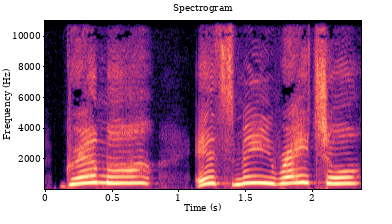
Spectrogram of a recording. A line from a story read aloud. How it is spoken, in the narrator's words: she shouted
